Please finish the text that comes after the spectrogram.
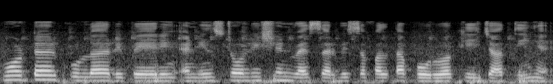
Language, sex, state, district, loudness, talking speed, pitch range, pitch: Hindi, female, Haryana, Charkhi Dadri, -15 LUFS, 120 wpm, 160-175 Hz, 165 Hz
